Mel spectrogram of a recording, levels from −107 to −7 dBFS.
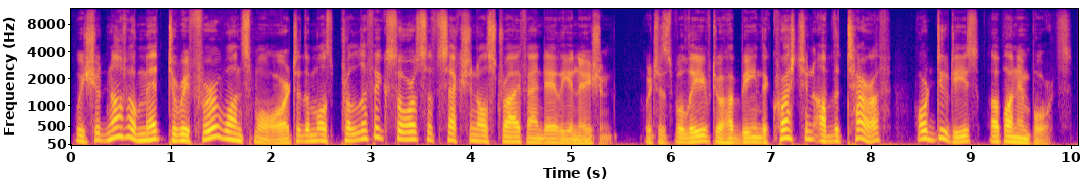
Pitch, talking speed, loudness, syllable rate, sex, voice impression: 135 Hz, 195 wpm, -17 LUFS, 5.6 syllables/s, male, very masculine, slightly old, very thick, very tensed, very powerful, bright, very soft, clear, fluent, cool, very intellectual, refreshing, sincere, calm, very friendly, very reassuring, unique, elegant, wild, sweet, very lively, very kind, slightly intense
